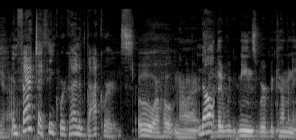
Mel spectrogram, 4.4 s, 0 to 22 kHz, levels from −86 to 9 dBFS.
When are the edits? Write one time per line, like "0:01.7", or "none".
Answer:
0:01.3
0:03.2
